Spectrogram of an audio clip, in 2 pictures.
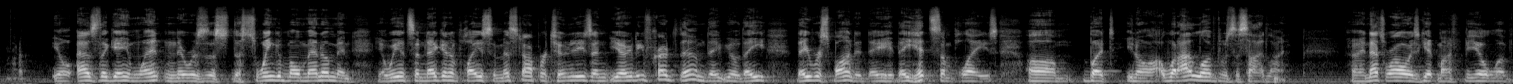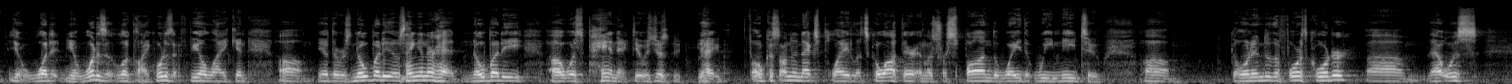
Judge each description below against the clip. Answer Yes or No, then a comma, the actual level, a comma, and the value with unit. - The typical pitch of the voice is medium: Yes, medium, 165 Hz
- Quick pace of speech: Yes, fast, 260 wpm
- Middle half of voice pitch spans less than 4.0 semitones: Yes, average, 3.6 semitones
